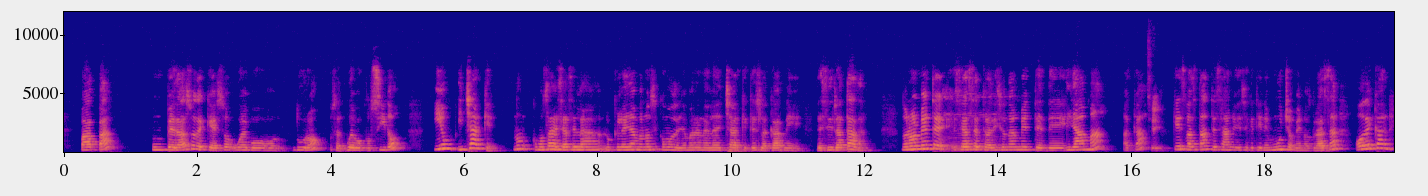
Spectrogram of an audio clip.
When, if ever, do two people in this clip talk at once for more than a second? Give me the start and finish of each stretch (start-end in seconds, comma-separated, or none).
13.1-14.3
